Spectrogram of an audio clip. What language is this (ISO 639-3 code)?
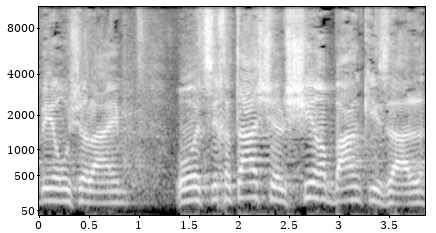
heb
